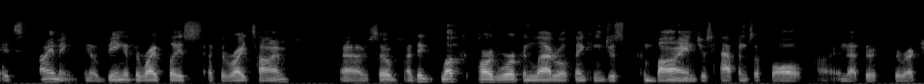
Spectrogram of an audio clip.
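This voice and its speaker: At a moderate pace, a man speaks with an Iranian accent, his pitch fairly low and intonation fairly even. The sound is dry and close with no echo. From United States, child of Iranian immigrants. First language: Farsi. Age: 40s. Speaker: security researcher and startup founder. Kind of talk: interview conversation. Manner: articulate.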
